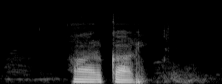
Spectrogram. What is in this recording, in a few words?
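"alkali", Japanese, male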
